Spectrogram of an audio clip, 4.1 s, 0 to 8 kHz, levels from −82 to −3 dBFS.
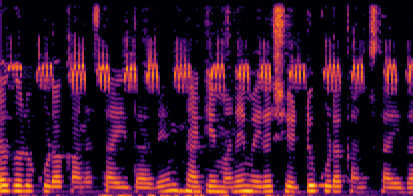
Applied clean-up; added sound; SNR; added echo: classical method spectral subtraction.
